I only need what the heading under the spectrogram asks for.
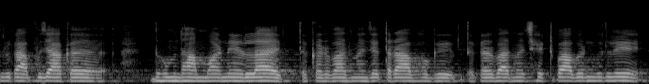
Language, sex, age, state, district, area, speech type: Maithili, female, 60+, Bihar, Madhubani, urban, spontaneous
